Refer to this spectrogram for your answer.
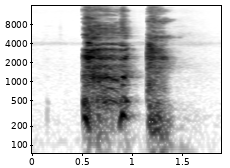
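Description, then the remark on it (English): Two harsh coughs in quick succession, the first longer and rougher, heard clearly with no talking; a small cough from the change in seasons. “I've got a little bit of a cough.”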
